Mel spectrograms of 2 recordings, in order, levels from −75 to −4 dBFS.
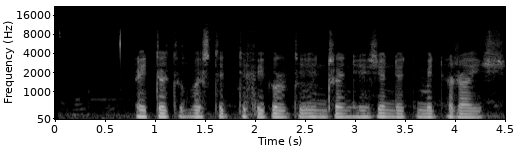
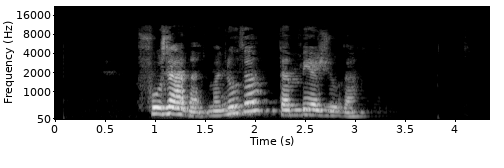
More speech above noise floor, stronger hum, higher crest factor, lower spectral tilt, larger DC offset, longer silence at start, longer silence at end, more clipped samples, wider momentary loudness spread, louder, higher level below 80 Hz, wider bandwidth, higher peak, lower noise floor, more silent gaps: second, 27 dB vs 56 dB; neither; about the same, 18 dB vs 22 dB; first, -6.5 dB/octave vs -4.5 dB/octave; neither; second, 0.15 s vs 0.85 s; second, 0 s vs 1.25 s; neither; second, 4 LU vs 13 LU; second, -33 LUFS vs -21 LUFS; first, -58 dBFS vs -78 dBFS; second, 10 kHz vs 11.5 kHz; second, -14 dBFS vs -2 dBFS; second, -59 dBFS vs -76 dBFS; neither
